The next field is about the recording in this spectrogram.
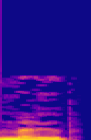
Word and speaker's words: Moab: It is said that Naomi, her and her husband and her two sons went into the land of Moab, pronounced almost in one syllable, to earn a living.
